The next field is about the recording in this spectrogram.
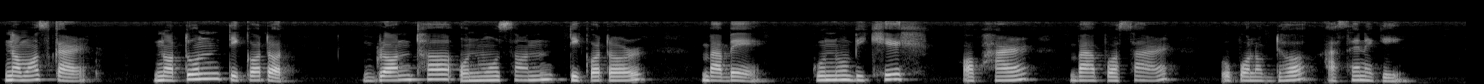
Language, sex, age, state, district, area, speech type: Assamese, female, 30-45, Assam, Golaghat, urban, read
